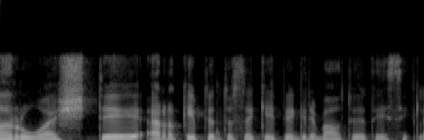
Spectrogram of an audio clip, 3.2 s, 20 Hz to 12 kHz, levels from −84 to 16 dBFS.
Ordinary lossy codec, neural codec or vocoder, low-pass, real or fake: Opus, 64 kbps; codec, 16 kHz, 4 kbps, X-Codec, HuBERT features, trained on LibriSpeech; 7.2 kHz; fake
